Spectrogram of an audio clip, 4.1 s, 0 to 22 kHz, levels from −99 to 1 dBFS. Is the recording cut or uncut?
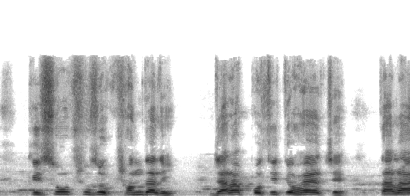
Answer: uncut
